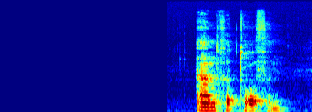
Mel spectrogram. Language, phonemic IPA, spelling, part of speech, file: Dutch, /ˈaŋɣəˌtrɔfə(n)/, aangetroffen, verb, Nl-aangetroffen.ogg
- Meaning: past participle of aantreffen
